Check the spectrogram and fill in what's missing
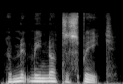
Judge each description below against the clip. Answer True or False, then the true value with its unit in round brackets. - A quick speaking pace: True (240 wpm)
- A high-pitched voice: False (125 Hz)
